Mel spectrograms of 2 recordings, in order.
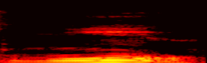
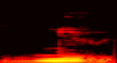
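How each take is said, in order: First: A y sound comes before the vowel. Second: No y sound comes before the vowel. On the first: The speaker calls it right. "In Standard British, it's new" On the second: The speaker calls it wrong. "not new"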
